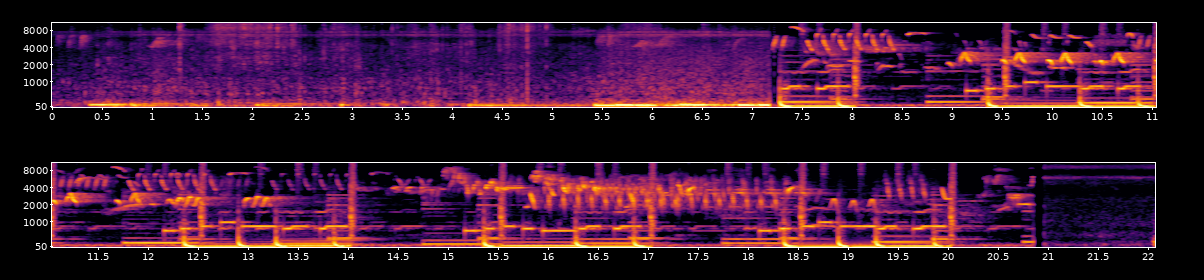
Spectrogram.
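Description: Intro background music: low bass notes at first, then about seven seconds in a fuller tune with a regular bass line and quick high bird chirps over it, stopping shortly before the end.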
